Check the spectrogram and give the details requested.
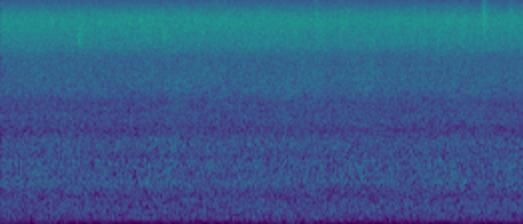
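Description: Torrential rain pouring down, a dense, steady hiss without letup.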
